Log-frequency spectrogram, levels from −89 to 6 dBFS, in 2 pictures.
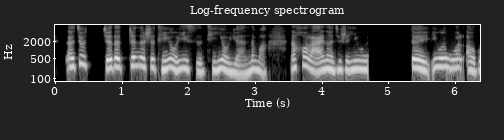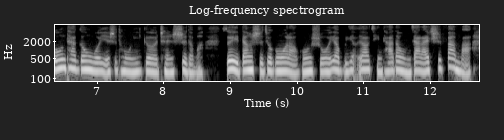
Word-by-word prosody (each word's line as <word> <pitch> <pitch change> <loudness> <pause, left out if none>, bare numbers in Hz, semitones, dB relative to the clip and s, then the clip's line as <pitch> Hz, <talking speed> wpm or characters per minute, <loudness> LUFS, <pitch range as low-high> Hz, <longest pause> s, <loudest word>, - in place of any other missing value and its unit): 呃， 260 0 +4
就 325 +3 0 0.2
觉 230 +1 +6
得 265 -1 +8
真 285 +4 0
的 275 -2 +3
是 250 0 -1
挺 210 0 +1
有 240 -5 +3
意 230 +2 +1
思、 180 -5 -5
挺 200 +3 -1
有 215 -5 +3
缘 160 -2 -2
的 215 - +1
嘛。 190 -6 -2 0.3
那 235 - -1
后 280 +3 0
来 195 -3 +1
呢， 220 -1 +4
就 205 +2 -2
是 205 -1 -2
因 215 +2 +2
为 210 - +2 0.6
对， 230 -5 +7
因 250 +8 0
为 265 - +6
我 245 -1 +2
老 195 -2 0
公 220 +5 +2
他 235 -1 -1
跟 210 -1 +2
我 185 -1 0
也 165 -2 -3
是 175 - -6
同 180 -2 -2
一 175 - -1
个 180 -2 -3
城 170 -1 -3
市 180 +3 -4
的 160 -2 -5
嘛。 160 0 -8 0.3
所 215 - +1
以 205 -3 +4
当 200 +3 +2
时 190 -3 -6
就 185 +2 -2
跟 185 +1 -1
我 185 - +1
老 160 -3 -4
公 175 +3 -1
说， 175 -1 -4
要 205 0 -2
不 185 -2 -9
要 200 +2 -6
邀 215 +1 -2
请 190 -5 -6
他 180 +1 -5
到 200 0 -2
我 - - -1
们 160 - -2
家 190 +3 -5
来 180 +1 -2
吃 195 +4 -8
饭 225 -1 -2
吧， 160 -2 -5
200 Hz, 310 characters per minute, -18 LUFS, 180-225 Hz, 0.6 s, 得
